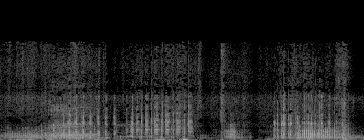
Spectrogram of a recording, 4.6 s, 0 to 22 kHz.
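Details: About 100 blue-fronted parrots (Amazona aestiva xanthopteryx) found by police crammed in a car boot in high temperatures, Chaco, Argentina, 12 January, squawk harshly at once: a dense, overlapping chorus of rough, broadband screeches with brief lulls.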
